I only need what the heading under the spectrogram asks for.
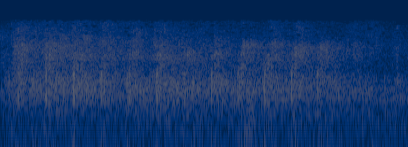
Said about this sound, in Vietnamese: Nếu tất cả các quý vị thấy điều này là thích hợp và mình dư sức để làm được thì hãy dâng cao tràng pháo tay.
